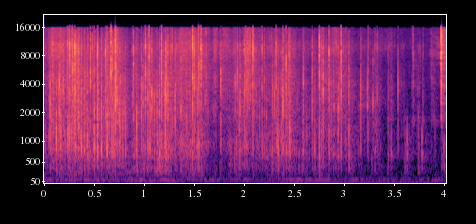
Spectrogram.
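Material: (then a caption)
Kraft paper. Both hands fold, press and crinkle a partly crumpled Amazon brown kraft paper padded mailer with their fingertips. Dense, bright crackling and crinkling comes in irregular bursts, loudest early and easing off toward the end before one sharp crackle near the close.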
